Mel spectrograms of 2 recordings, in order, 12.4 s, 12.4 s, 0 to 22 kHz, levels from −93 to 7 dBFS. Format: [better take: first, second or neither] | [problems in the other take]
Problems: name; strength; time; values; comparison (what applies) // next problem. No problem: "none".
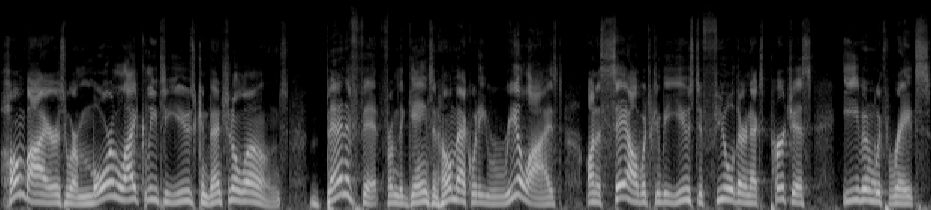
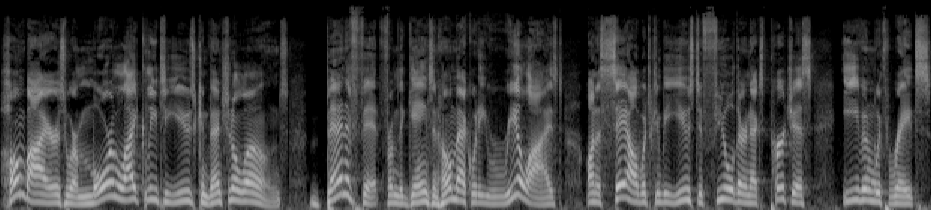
second | muffled; slightly; fading above 3.5 kHz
